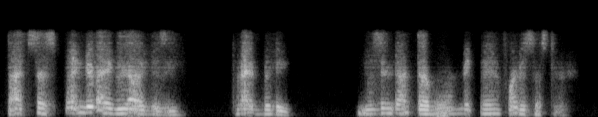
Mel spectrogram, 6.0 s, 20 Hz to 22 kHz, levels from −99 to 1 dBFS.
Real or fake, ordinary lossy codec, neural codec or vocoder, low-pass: fake; Opus, 32 kbps; codec, 44.1 kHz, 0.9 kbps, DAC; 7.2 kHz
